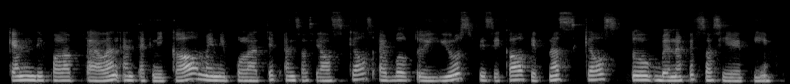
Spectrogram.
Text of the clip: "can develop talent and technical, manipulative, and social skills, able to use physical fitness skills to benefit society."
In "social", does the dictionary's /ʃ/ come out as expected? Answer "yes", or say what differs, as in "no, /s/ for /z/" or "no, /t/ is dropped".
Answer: no, /s/ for /ʃ/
